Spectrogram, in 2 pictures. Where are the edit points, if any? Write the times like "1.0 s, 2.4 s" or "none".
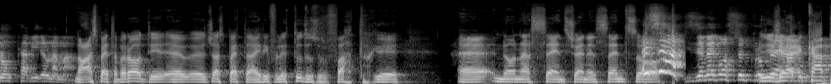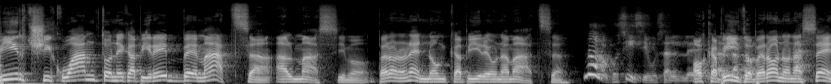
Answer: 6.8 s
